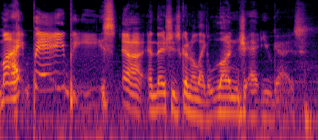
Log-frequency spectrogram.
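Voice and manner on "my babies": very high, shrieking scream. Storyteller voicing a giant creature as it drops a body and turns on the players: screaming. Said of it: "like she starts screaming".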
